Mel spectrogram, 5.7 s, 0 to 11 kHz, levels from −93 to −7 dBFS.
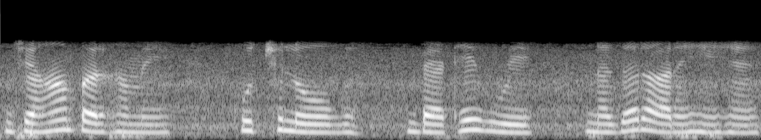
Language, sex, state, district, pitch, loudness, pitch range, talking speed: Hindi, female, Chandigarh, Chandigarh, 195 Hz, -16 LUFS, 185-225 Hz, 115 wpm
